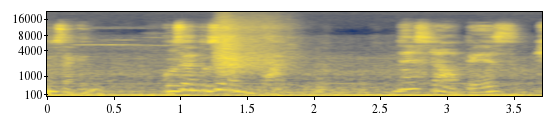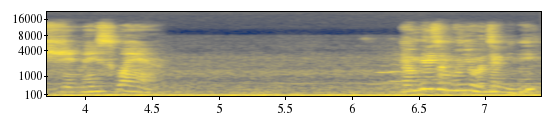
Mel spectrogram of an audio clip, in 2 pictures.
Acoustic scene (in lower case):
bus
